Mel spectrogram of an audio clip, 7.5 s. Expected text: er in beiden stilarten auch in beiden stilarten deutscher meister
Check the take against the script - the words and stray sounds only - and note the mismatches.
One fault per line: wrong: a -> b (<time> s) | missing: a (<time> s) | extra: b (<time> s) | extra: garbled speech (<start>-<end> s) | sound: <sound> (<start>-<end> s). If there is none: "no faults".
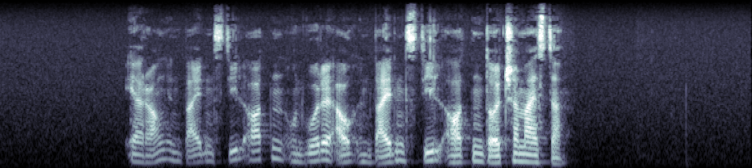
extra: rang (1.5 s)
extra: und wurde (2.9 s)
